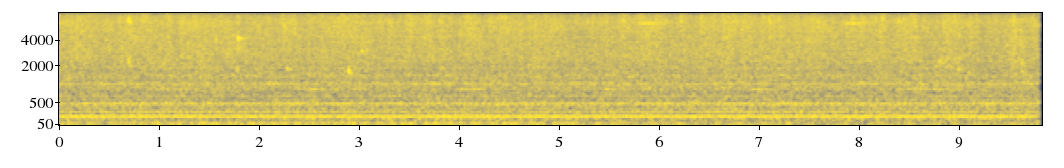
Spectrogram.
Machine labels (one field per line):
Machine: pump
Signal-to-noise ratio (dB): 0 dB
